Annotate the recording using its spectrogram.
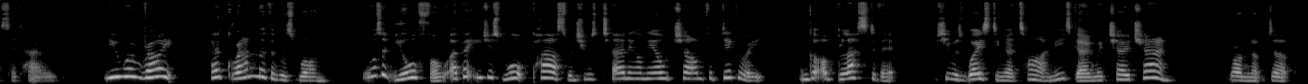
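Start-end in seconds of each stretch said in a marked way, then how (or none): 1.0-11.8 lightly voiced boy working it out; higher, animated explanation easing down; boy explaining. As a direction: explain it to a friend, lightly in character. Narrator voices a friend explaining.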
